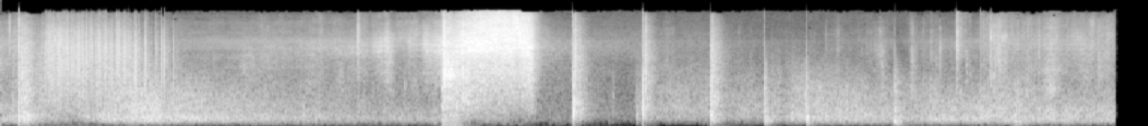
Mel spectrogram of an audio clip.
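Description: Aerial fireworks bursting overhead: sharp bangs over a continuous crackle. About six seconds in there is a loud rushing burst lasting about a second, followed by a string of separate bangs about a second apart.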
